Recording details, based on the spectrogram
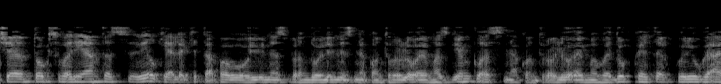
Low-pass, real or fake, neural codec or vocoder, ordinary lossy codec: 7.2 kHz; fake; codec, 16 kHz, 16 kbps, FunCodec, trained on Chinese and English, 50 frames a second; MP3, 24 kbps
